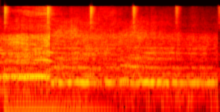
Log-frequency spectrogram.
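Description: Race motorcycles passing close by at speed, the engine note dropping in pitch as they go past about half a second in, over background music with a low bass.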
